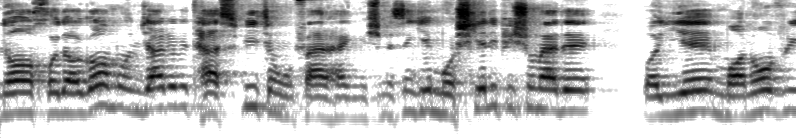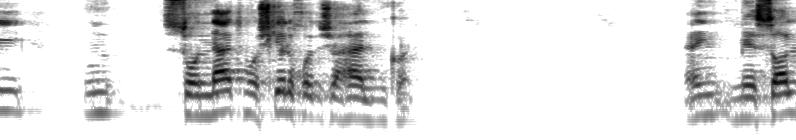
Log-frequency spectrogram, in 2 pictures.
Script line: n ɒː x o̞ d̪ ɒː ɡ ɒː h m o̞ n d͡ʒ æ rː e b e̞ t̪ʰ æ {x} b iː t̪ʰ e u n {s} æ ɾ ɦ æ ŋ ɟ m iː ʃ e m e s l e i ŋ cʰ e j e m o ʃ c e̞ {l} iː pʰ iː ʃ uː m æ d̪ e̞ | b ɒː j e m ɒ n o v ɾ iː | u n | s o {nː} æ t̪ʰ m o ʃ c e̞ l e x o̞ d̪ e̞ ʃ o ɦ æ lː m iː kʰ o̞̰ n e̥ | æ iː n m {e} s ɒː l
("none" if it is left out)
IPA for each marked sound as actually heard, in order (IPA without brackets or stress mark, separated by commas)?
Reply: s, f, l, nː, e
